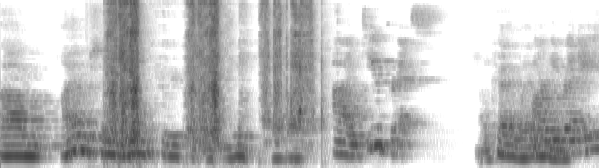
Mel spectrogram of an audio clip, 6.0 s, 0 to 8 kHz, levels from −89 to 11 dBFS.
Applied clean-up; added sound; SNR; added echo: classical method WPE with log-MMSE.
